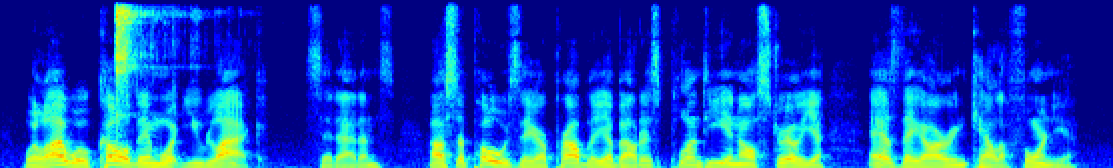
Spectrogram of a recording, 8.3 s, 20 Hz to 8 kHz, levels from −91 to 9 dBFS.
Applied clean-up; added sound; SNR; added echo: none; Tambourine; 6 dB; none.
